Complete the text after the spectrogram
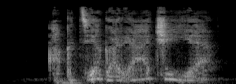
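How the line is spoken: Displeased mutter. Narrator (Russian): Недовольно пробормотала Стафи

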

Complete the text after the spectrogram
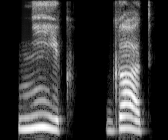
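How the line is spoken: Whimpering. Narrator (Russian): захныкала я

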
